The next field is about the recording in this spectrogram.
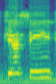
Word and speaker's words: Jessi: A-S-C-E-N-D, on all social media platforms. And you can find me at Just Jessi, G-O-P. And my name is J-E-S-S-I.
